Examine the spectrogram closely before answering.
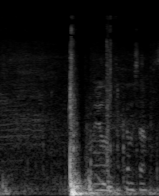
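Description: A car door slams shut with a solid thud.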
